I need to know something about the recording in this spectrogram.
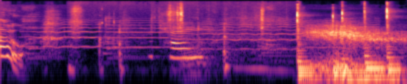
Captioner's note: chuckles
